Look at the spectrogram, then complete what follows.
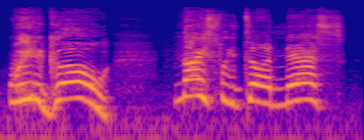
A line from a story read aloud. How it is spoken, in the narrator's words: Armin yells out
